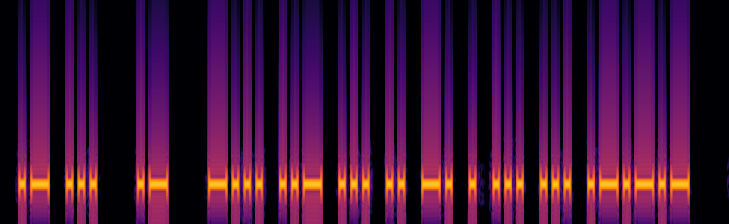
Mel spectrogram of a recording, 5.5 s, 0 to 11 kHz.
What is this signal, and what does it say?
Morse code, heard as a keyed tone, about 27 wpm, 600 Hz. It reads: AS A BUSINESS.
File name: Never 0027wpm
